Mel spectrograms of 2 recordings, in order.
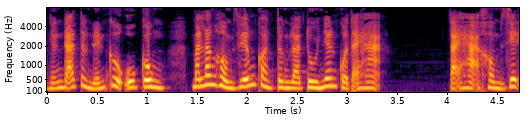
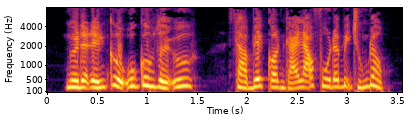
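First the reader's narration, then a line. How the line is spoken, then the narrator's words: Pale, shouting. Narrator (Vietnamese): La Tu tái mặt quát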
